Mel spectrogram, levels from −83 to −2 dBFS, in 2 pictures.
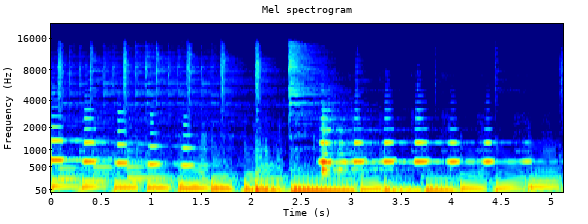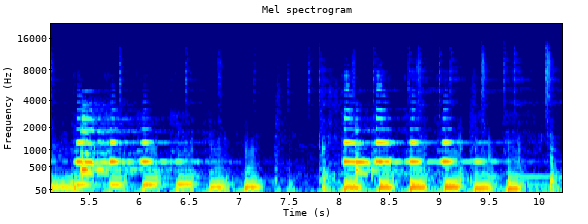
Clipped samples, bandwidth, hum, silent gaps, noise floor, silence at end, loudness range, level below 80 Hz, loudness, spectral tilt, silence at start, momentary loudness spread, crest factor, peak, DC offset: under 0.1%; 15 kHz; none; none; -55 dBFS; 0.05 s; 3 LU; -34 dBFS; -31 LUFS; -7 dB/octave; 0 s; 10 LU; 20 dB; -10 dBFS; under 0.1%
